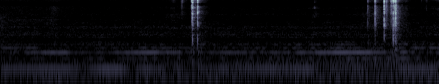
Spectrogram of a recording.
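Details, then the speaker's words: Unresponsive air-conditioning system with a blown fuse, a popper fitted in the fuse position and an amp probe on the transformer wire: low hum broken by sharp clicks as the breaker pops on the Y cooling call; bad contactor likely. Low voltage dead short tripping breaker. "See that? Here's a dead short on Y. Watch our amp probe when we do that."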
